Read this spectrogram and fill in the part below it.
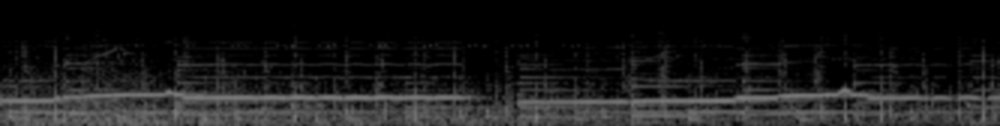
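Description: Horse hooves clip-clop in The Legend of Zelda: Tears of the Kingdom, a steady quiet trotting rhythm over game music with tonal notes, faint and continuous.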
